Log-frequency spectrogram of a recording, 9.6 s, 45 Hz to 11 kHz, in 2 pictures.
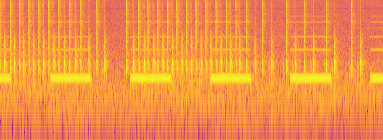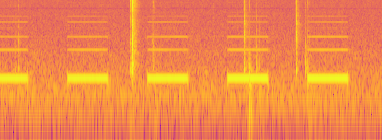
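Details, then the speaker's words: General Electric 7-4809A clock radio alarm: short bursts of rapid beeping then steady one-per-second tones growing louder over time; alarm works normally. "sounds like it's getting louder yeah it's getting louder a lot louder"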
